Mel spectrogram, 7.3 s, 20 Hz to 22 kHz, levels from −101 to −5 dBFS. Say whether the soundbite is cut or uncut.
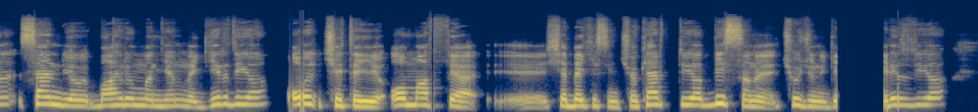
cut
